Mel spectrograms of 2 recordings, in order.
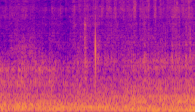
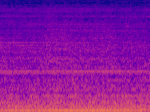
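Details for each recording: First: yeah it's noisy it's getting noisier and noisier every day Second: Noisy refrigerator condenser fan motor after a cheap fix, running again under the fridge: a smooth, steady low hum with no rattle, wobble or ticking. It is super quiet and blowing air across the condenser.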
